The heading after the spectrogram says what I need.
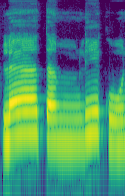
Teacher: mim sukun dibaca dengan jelas tanpa berdengung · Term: izhar syafawi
